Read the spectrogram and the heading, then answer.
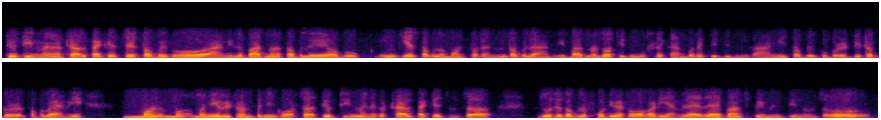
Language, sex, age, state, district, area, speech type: Nepali, male, 18-30, West Bengal, Kalimpong, rural, conversation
